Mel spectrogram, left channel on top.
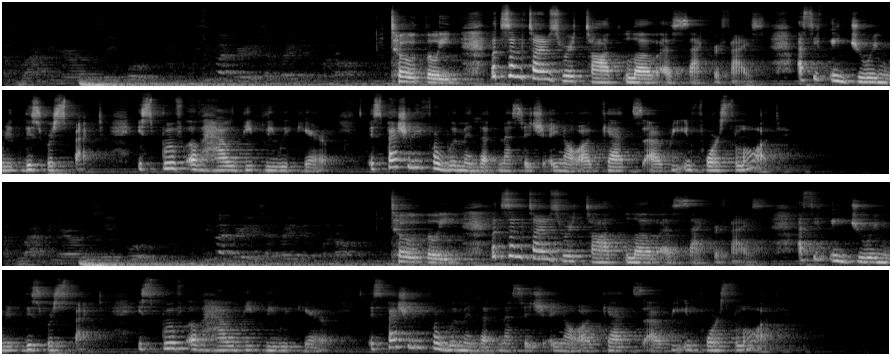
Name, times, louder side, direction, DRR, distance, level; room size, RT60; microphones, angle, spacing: voice 1, 0.0-1.5 2.0-3.6, right 2 dB, 65° right, -10 dB, 2.6 m, -46 dB
sound 1, 0.8-9.3 9.8-9.9, equal, 45° right, 2.1 m, -36 dB
voice 2, 3.9-12.1 12.5-16.5, left 5 dB, 35° left, 12 dB, 0.3 m, -25 dB
8.1 x 6.9 x 3.0 m, 1.1 s
head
